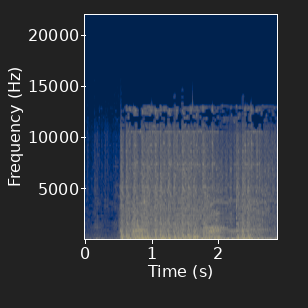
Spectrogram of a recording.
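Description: Gunfire in Fallout 3 bursts in abruptly after a short quiet lead-in, then a dense, continuous loud volley of shots carries on to the end with no talk.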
